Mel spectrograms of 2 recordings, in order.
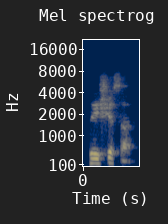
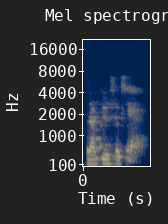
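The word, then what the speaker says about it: gratuitous: o u s okay many people pronounce this as gracious no it is not gracious is bratucious braticious Okay, gratitious.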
